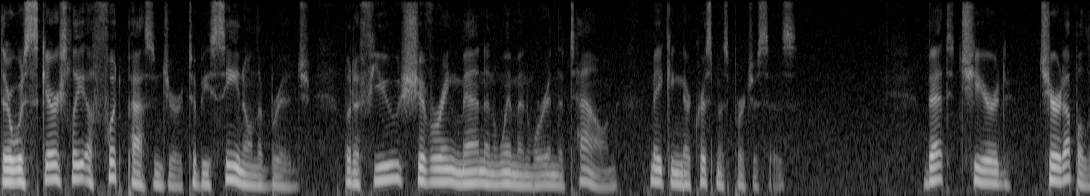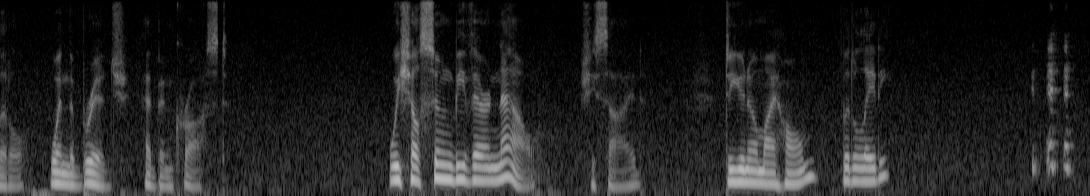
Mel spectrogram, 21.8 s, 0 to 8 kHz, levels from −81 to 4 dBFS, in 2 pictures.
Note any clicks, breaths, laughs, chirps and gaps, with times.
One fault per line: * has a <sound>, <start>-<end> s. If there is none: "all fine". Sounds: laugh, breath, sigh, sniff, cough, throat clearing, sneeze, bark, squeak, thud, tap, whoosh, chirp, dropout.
* has a laugh, 21.2-21.7 s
